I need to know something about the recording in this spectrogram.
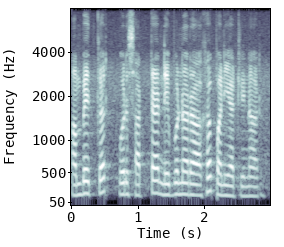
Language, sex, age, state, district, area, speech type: Tamil, male, 30-45, Tamil Nadu, Erode, rural, read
